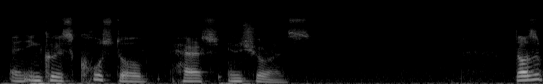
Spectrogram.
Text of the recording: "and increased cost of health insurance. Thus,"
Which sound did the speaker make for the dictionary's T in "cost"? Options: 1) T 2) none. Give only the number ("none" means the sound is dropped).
1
